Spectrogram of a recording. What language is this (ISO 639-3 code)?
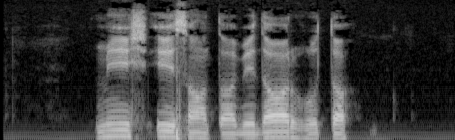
gwc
